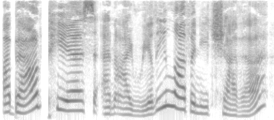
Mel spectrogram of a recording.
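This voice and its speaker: A man's voice: sits high, huge pitch swings, a little slow, no room sound, studio quality, pitched above the performer's own voice, heavily acted. A man voicing a spoiled young woman who talks in a put-on childlike voice. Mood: childish.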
